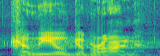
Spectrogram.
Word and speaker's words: Khalil Gibran: Pronounced Khalil Gibran.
